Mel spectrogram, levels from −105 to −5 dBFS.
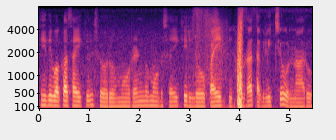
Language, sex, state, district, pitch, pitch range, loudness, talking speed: Telugu, male, Andhra Pradesh, Annamaya, 125 Hz, 120-135 Hz, -24 LUFS, 130 wpm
